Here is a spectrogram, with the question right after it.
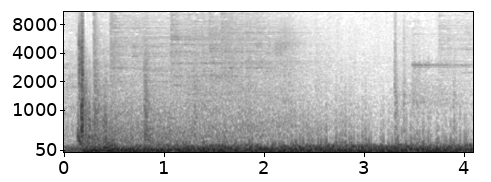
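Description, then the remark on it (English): A loud explosion bursts at the start and rolls into a heavy, continuous low rumble that fills the rest of the moment, with no voices. “I mean, this movie did at least have explosions.”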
